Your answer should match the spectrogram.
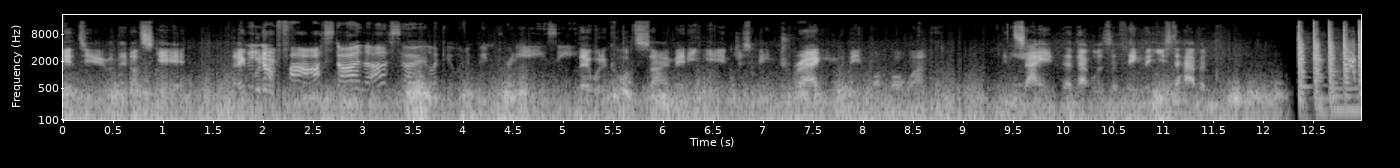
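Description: Wind buffeting the microphone: a steady, heavy low rumble under people talking.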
